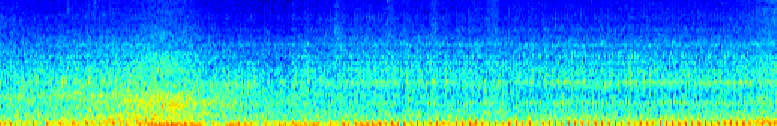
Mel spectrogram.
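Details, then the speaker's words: Honda Scoopy carburetor scooter after rebuild with new piston rings and cleaned, lapped valves; even, regular putter at low idle, no ticking, knocking or rattle; smooth and clean; starter weak due to weakening battery. "Guys sudah selesai perakitan mesin Honda Scoopy karburator ya alhamdulillah suaranya sudah halus dan bersih"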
